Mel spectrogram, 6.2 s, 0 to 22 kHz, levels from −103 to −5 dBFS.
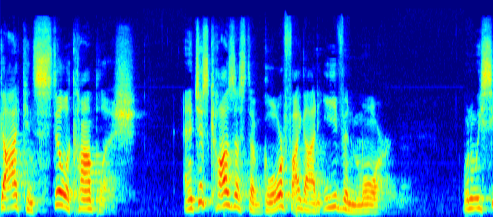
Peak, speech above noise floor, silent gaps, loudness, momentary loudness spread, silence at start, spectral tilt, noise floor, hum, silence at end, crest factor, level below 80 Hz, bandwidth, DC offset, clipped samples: -10 dBFS; 49 dB; none; -29 LUFS; 12 LU; 0 s; -4 dB/octave; -77 dBFS; none; 0 s; 20 dB; -78 dBFS; 16 kHz; under 0.1%; under 0.1%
